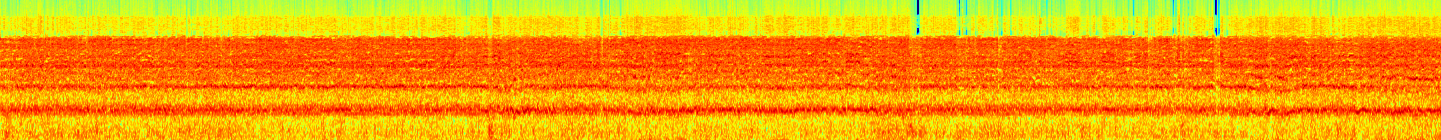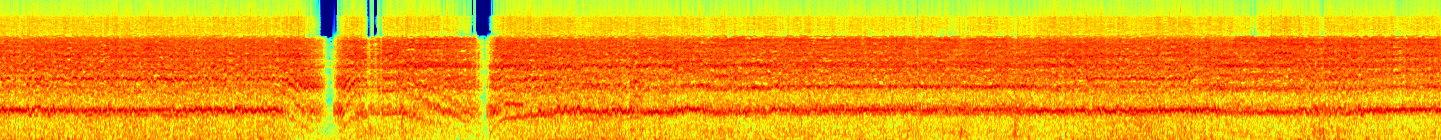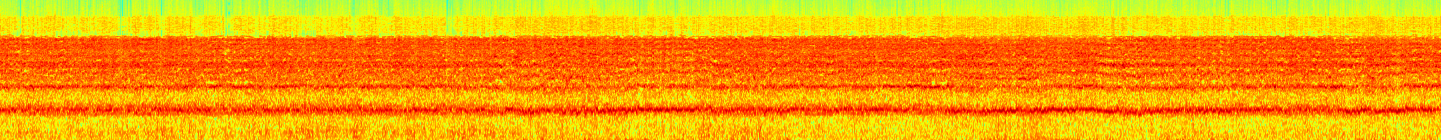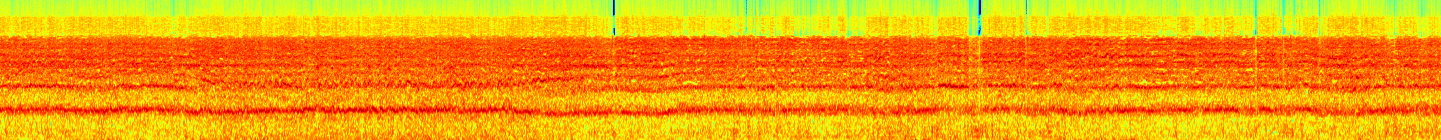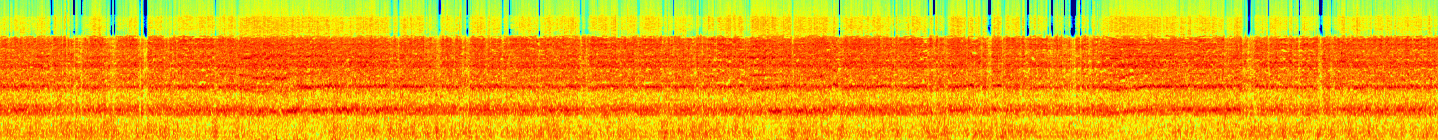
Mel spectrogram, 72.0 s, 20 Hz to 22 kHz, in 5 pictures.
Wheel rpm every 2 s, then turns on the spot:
230, 230, 230, 220, 240, 240, 230, 220, 200, 80, 170, 230, 230, 220, 220, 230, 230, 220, 240, 220, 220, 230, 220, 200, 190, 220, 230, 230, 230, 230, 230, 240, 230, 230, 230, 230.
none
